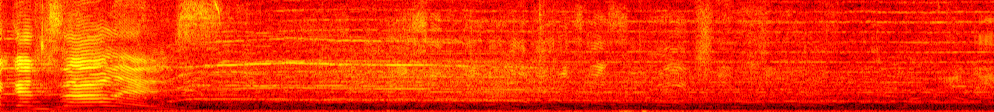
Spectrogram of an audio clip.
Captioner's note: people cheering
